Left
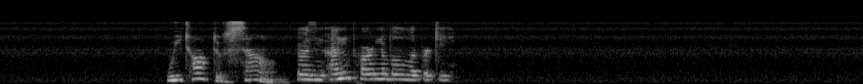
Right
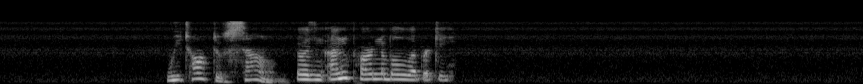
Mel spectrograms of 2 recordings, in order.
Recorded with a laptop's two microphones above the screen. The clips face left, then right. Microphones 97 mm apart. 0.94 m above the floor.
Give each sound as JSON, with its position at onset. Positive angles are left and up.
{"t": 1.7, "sound": "a man speaking", "side_deg": -20, "distance_m": 0.6}
{"t": 3.0, "sound": "a woman speaking", "side_deg": -45, "distance_m": 0.9}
